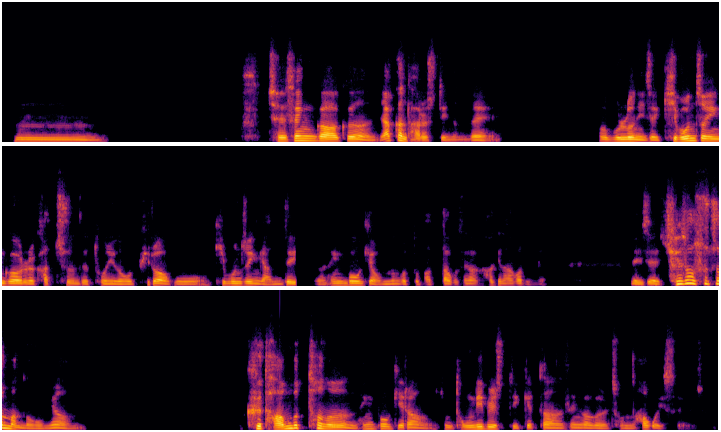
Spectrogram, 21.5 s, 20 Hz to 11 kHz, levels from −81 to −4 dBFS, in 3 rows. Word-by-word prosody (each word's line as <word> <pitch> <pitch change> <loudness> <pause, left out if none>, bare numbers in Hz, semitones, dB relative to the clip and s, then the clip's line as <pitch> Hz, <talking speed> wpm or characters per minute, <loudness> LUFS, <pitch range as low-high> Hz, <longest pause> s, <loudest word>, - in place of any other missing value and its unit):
음. 120 -3 -5 1.6
제 135 - +3
생각은 155 - +5
약간 180 0 +5
다를 115 -4 -1
수도 - - -7
있는데 90 +2 -4 1.1
어 140 - -2
물론 135 +1 +5
이제 110 -1 -1
기본적인 155 +1 +4
거를 130 -4 +2
갖추는 125 -2 -7
데 115 -2 -6
돈이 115 -2 -4
너무 105 -1 -2
필요하고 100 0 -2
기본적인 130 -1 -2
게 - - -2
안 100 +3 -8
돼 125 - +2 0.2
있으면 100 +2 -13
행복이 140 0 -1
없는 105 +4 -5
것도 110 - -8
맞다고 110 +3 -6
생각하긴 125 +1 -9
하거든요. 125 -7 -7 0.9
근데 115 -2 -3
이제 120 +2 -1
'최소 240 +5 +5
수준만 225 - +2
넘으면' 95 -1 -5 1.7
'그다음부터는 175 - +4
행복이랑 140 - -3
좀 130 -3 -9
독립일 145 +5 +1
수도 110 - -10
있겠다.'는 110 0 -3
생각을 110 -5 -5
저는 100 0 -11
하고 135 -1 -3
있어요, - - -13
요즘. - - -25
125 Hz, 305 characters per minute, -22 LUFS, 110-145 Hz, 1.7 s, 생각은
